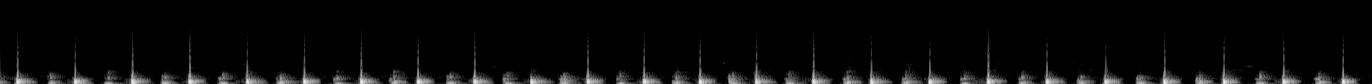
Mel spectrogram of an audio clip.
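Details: Strong, regular, fast heartbeat at about 105 beats a minute with clear paired thumps, a quickened rate while recovering from exercise; heartbeat after exercise.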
